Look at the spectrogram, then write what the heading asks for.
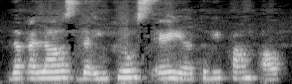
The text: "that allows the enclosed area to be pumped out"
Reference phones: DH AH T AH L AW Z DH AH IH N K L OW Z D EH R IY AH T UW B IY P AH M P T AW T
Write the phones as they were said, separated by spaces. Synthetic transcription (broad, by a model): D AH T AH L AW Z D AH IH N K L OW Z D EH R IY AH T UW B IY P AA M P AW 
